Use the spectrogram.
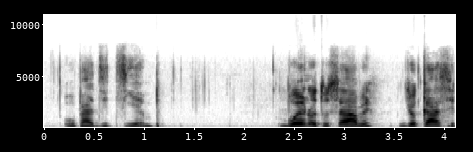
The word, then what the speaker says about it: tiempo: Le prononcer T, c'est langue entre dents et pour faire son sorti. Tiempo. Ou pas dit tiempo.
